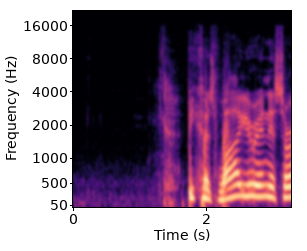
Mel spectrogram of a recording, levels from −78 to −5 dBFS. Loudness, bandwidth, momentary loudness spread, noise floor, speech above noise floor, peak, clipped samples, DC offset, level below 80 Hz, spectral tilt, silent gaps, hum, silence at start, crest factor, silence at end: -11 LUFS; 15.5 kHz; 20 LU; -52 dBFS; 42 dB; 0 dBFS; under 0.1%; under 0.1%; -44 dBFS; -6.5 dB/octave; none; none; 1.35 s; 14 dB; 0 s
